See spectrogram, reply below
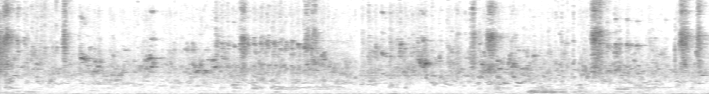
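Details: Budgerigars chatter as a happy colony, giving high, rapid overlapping chirps and warbles that swell and fade in waves across the whole stretch.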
